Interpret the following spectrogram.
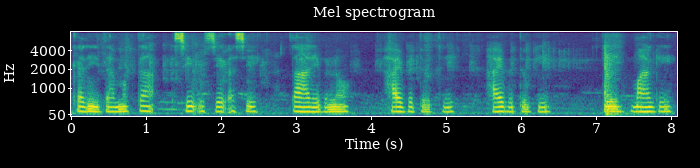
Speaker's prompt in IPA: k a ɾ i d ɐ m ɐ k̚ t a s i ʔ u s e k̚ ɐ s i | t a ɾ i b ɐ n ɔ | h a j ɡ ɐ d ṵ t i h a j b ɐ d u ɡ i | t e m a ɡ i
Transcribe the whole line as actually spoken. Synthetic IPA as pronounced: k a ɾ i d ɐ m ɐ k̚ t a s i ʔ u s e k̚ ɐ s i | t a ɾ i b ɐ n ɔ | h a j b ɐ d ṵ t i h a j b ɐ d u ɡ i | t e m a ɡ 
